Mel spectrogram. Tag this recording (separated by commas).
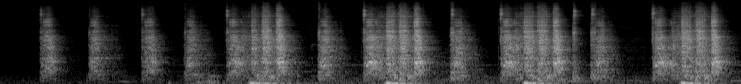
Engine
